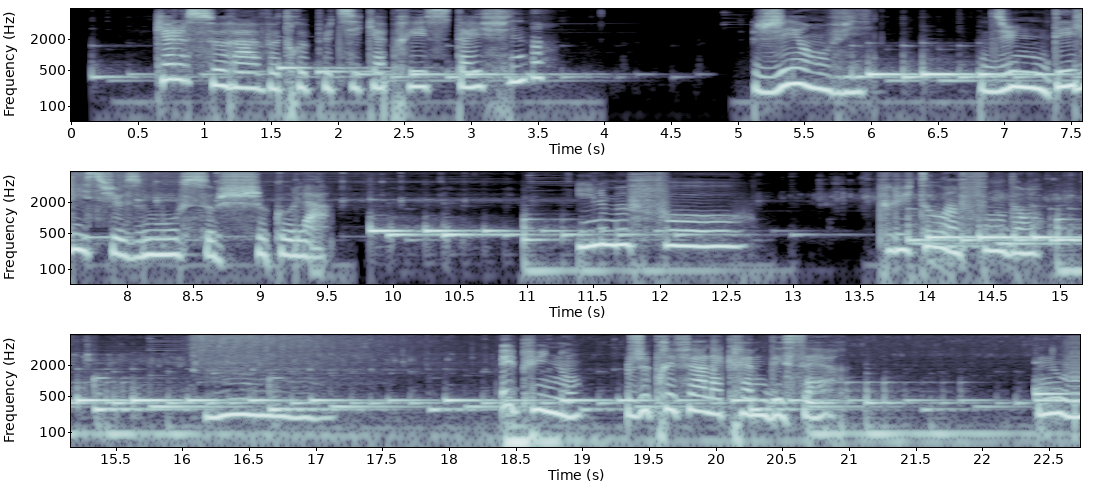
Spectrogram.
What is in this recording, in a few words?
French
